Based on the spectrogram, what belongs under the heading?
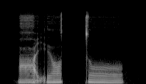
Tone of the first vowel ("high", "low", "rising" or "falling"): low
